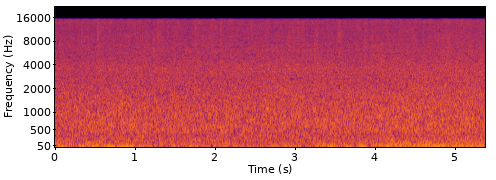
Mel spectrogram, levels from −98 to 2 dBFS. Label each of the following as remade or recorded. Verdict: remade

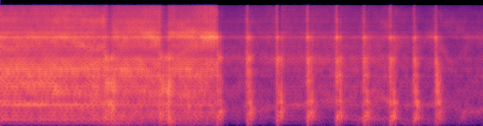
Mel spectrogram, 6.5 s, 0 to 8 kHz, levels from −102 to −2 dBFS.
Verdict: remade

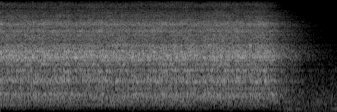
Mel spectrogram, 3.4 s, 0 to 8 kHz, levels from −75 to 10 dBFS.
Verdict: remade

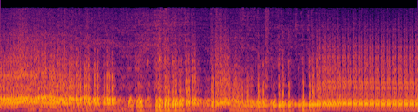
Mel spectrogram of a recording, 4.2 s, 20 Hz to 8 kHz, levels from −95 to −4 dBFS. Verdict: recorded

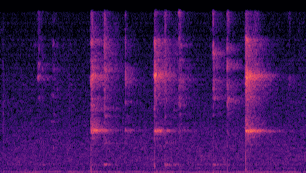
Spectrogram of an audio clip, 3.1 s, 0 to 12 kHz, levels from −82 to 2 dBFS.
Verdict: remade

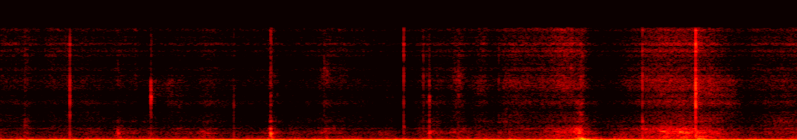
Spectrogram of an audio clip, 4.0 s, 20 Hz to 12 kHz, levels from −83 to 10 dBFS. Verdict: remade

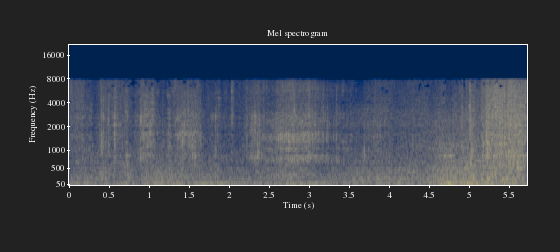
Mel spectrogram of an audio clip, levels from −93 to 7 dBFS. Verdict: recorded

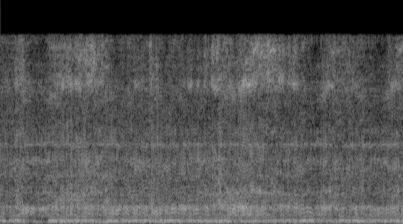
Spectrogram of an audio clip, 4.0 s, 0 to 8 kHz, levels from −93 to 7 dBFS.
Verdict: remade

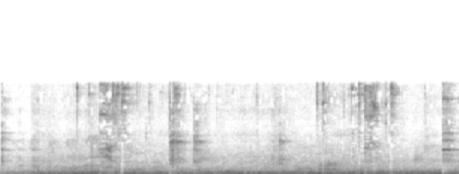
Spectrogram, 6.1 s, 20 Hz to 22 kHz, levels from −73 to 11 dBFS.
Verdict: recorded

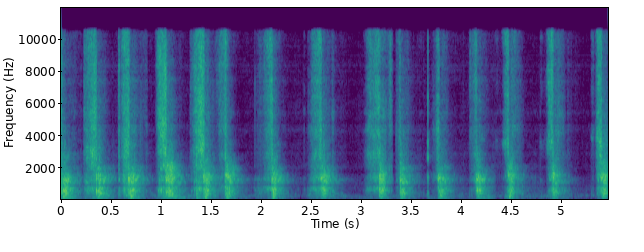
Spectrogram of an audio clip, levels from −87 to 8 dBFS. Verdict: remade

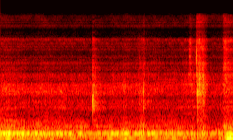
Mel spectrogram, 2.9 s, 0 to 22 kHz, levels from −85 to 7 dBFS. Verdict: remade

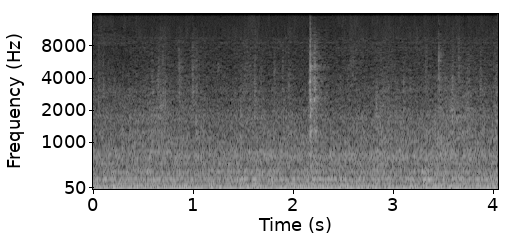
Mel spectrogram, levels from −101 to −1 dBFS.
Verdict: recorded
